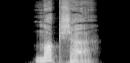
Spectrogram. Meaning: 1. Moksha (person) 2. Moksha (language) 3. alternative form of Moksha (“moksha”)
- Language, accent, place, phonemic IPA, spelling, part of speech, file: German, Germany, Berlin, /ˈmɔkʃaː/, Mokscha, noun, De-Mokscha.ogg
